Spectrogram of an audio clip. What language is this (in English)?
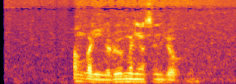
Japanese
